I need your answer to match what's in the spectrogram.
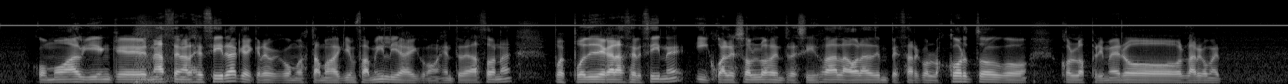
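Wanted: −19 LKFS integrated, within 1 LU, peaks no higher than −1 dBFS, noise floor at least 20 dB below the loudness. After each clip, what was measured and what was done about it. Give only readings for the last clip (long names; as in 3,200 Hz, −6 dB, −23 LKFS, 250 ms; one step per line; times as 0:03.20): interfering tone 6,300 Hz; level of the tone −34 dBFS; integrated loudness −26.0 LKFS; sample peak −3.5 dBFS; target loudness −19.0 LKFS
→ notch filter 6,300 Hz, Q 30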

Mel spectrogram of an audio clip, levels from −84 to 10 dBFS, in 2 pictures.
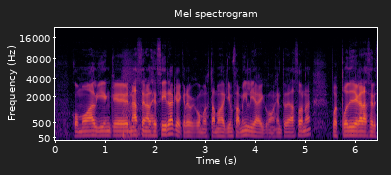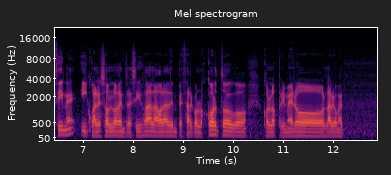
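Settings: interfering tone none found; integrated loudness −26.5 LKFS; sample peak −3.5 dBFS; target loudness −19.0 LKFS
→ level +7.5 dB
brickwall limiter −1 dBFS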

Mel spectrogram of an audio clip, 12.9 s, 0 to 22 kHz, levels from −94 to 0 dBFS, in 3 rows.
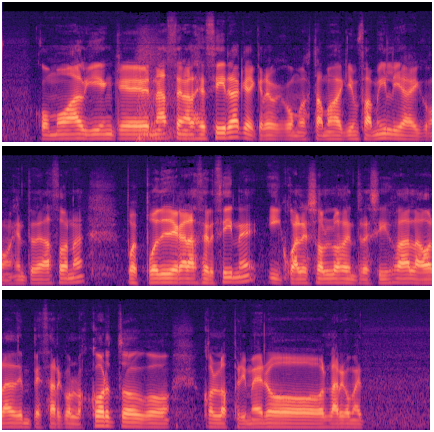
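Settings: integrated loudness −19.5 LKFS; sample peak −1.0 dBFS; background noise floor −48 dBFS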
